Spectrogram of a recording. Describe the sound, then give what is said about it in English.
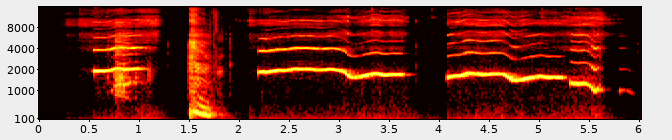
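A voice sings very high, thin whistle-register notes in two long sustained phrases that waver and slide downward, preceded by a short high note and a brief breathy throat sound. “there was definitely like some like high notes in some of your songs. Where I was like, that's a little like … Yes, I learned to whistle”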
